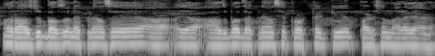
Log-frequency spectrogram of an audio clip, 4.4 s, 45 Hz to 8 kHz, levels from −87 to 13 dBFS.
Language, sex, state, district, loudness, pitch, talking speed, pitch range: Hindi, male, Maharashtra, Washim, -17 LUFS, 130 Hz, 205 wpm, 125-135 Hz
